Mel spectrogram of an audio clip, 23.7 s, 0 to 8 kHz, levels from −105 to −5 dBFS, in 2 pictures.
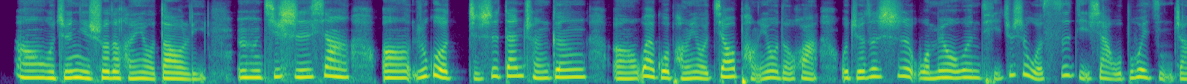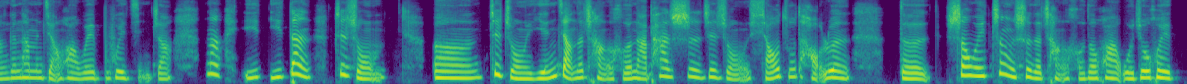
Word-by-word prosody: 呃， 240 -4 +4
我 230 -1 +4
觉 230 +2 0
得 - - +6
你 240 -2 +6
说 225 +3 +3
得 230 0 +4
很 215 -1 0
有 215 -2 +2
道 210 0 +3
理。 190 0 -4 0.3
嗯， 250 0 +4
其 275 +4 0
实 260 -2 +3
像， 275 -2 +3 0.3
呃， 235 0 +3
如 260 +3 +2
果 275 -7 +5 0.2
只 200 - -2
是 285 +9 0
单 300 +2 +2
纯 230 -6 0
跟， 265 +1 +4 0.3
呃， 210 0 +1
外 285 -2 +4
国 240 -1 +3
朋 210 -1 -1
友 215 -2 +1
交 275 +6 +2
朋 195 -8 -1
友 235 +2 +1
的 205 -3 -3
话， 210 -1 -3 0.2
我 230 - 0
觉 230 +1 +1
得 275 +3 +1
是 285 0 0
我 220 -2 -1
没 225 +3 +1
有 240 -2 +3
问 245 0 0
题。 205 -2 -8
就 285 +9 -5
是 350 +1 -3
我 230 - 0
私 320 +11 -4
底 225 -10 -7
下， 205 -1 -4
我 185 - -5
不 230 +5 -6
会 260 -1 +3
紧 220 -3 -9
张， 200 0 -5
跟 230 +2 -2
他 245 0 0
们 235 - -2
讲 210 -3 -5
话， 215 -1 -4
我 205 - -5
也 220 - -1
不 215 +1 -11
会 225 -1 -1
紧 210 - -14
张。 200 +2 -7 0.3
那 370 -2 -1 0.2
一 250 +3 -3
一 245 +2 0
旦 280 -2 +1 0.2
这 345 -3 0
种 205 -7 -2 0.5
呃， 230 -1 +2
这 355 - +1
种 215 -8 +1
演 215 +7 +2
讲 220 -8 +1
的 235 - 0
场 220 -5 -5
合， 200 0 -3
哪 210 -3 -1
怕 285 +7 -3
是 265 -1 0
这 255 +1 -2
种 200 -3 -6
小 220 +3 -1
组 270 -1 -6
讨 290 - -6
论， 235 -2 +1 0.4
的 200 -4 +1 0.2
稍 320 -1 +2
微 300 -1 +3
正 315 -1 0
式 265 +1 +1
的 215 -3 +1
场 205 -2 -6
合 200 -1 -7
的 215 0 0
话， 215 0 -1
我 205 0 -1
就 240 +4 +2
会 240 -4 +2
230 Hz, 255 characters per minute, -18 LUFS, 210-265 Hz, 0.5 s, 得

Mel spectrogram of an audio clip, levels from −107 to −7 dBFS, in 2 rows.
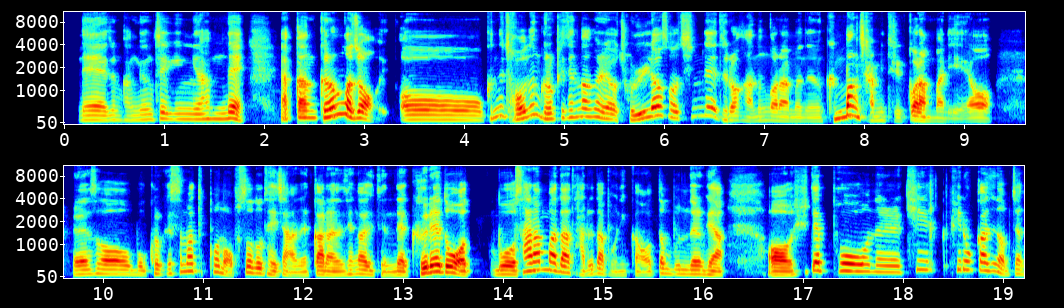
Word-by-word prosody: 네 130 0 -3
좀 135 0 -16
강경책이긴 150 +3 -9
한데 165 +2 0 0.4
약간 200 0 +2
그런 240 +10 +5
거죠. 205 -8 +6 0.3
어 140 -2 -1
근데 220 - -11
저는 280 +4 -1
그렇게 165 0 -5
생각을 220 0 -3
해요. 155 -3 -1
졸려서 195 - +1
침대에 240 +6 -6
들어가는 125 -2 -10
거라면은 105 -4 -8
금방 220 +11 +3
잠이 120 - -10
들 105 -3 -19
거란 120 -4 +3
말이에요. 95 +1 -5 0.4
그래서 130 +3 -1
뭐 130 -4 +1
그렇게 140 +1 -8
'스마트폰 205 +1 -4
없어도 160 -4 -2
되지 110 -7 -6
않을까?'라는 100 +4 -2
생각이 125 0 -3
드는데 100 0 -4
그래도 180 +2 +7
어 - - +2 0.2
뭐 120 0 +4
사람마다 225 - +3
다르다 130 -4 -6
보니까 105 0 -16
어떤 130 +8 -7
분들은 130 -1 -3
그냥 110 -4 0 0.5
어 105 -1 +8
휴대폰을 205 - +1
킬 260 +5 -11 0.2
필요까지는 245 -4 -2
없지 - - -9
않 130 - -10
140 Hz, 360 characters per minute, -23 LUFS, 120-200 Hz, 0.5 s, 어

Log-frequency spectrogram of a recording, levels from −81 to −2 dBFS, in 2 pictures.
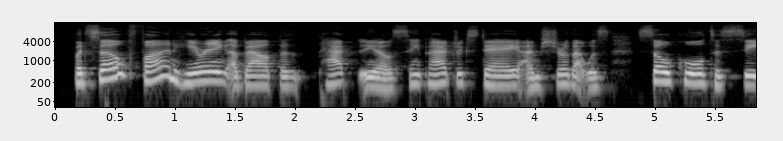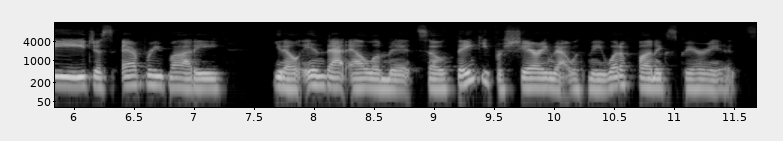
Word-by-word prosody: but 200 0 +2
so 265 - +5
fun 255 +4 +3
hearing 225 +2 +4
about 165 -1 +1
the 155 -1 -5
pat 195 +3 0
you 155 - +2
know, 135 -2 +1
Saint 185 +8 -6
Patrick's 195 +1 -1
Day. 165 -2 +1
I'm 145 +2 -1
sure 185 +5 -2
that - - 0
was 145 0 -5 0.2
so 225 -2 +3
cool 195 -3 +2
to 165 -4 -5
see 160 -1 +3
just 155 -1 -5
everybody, 145 -5 -1 0.4
you 155 - 0
know, 130 -1 +1
in 165 0 0
that 145 -2 +3
element, 130 -3 -2
so, 130 -1 -2
thank 215 +10 +1
you 220 - -6
for 125 - -8
sharing 140 +1 0
that 130 - -1
with 130 +1 -10
me. 125 -1 -3
What 150 +3 0
a - - -7
fun 145 -5 -1
experience. 135 -1 -6
160 Hz, 200 wpm, -25 LUFS, 135-190 Hz, 0.4 s, so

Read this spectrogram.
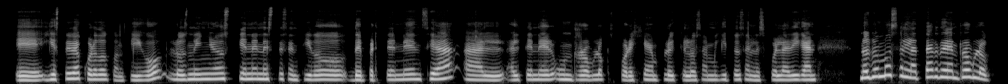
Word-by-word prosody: eh, 195 -1 +3
y 215 +3 -1
estoy 230 +3 +1
de 265 - +6
acuerdo 230 -3 +1
contigo, 200 - -1
los 230 -3 0
niños 250 +2 +2
tienen 250 -1 +2
este 245 0 -3
sentido 220 -1 0
de 205 +1 +1
pertenencia 235 - 0
al 205 -2 +1
al 205 +1 -2
tener 220 +1 0
un 230 -2 0
Roblox, 215 +1 -2
por 200 -2 -3
ejemplo, 210 +1 -3
y - - -1
que 205 - -6
los 200 +1 -1
amiguitos 220 +1 -5
en 220 - -3
la 200 - -1
escuela 210 +1 -1
digan: 215 0 +2 0.4
"Nos 305 +1 +3
vemos 395 +4 +2
en 375 -3 +2
la 305 - +1
tarde 335 +3 +3
en 305 - 0
Roblox", 300 -10 +1
225 Hz, 210 wpm, -19 LUFS, 210-250 Hz, 0.4 s, de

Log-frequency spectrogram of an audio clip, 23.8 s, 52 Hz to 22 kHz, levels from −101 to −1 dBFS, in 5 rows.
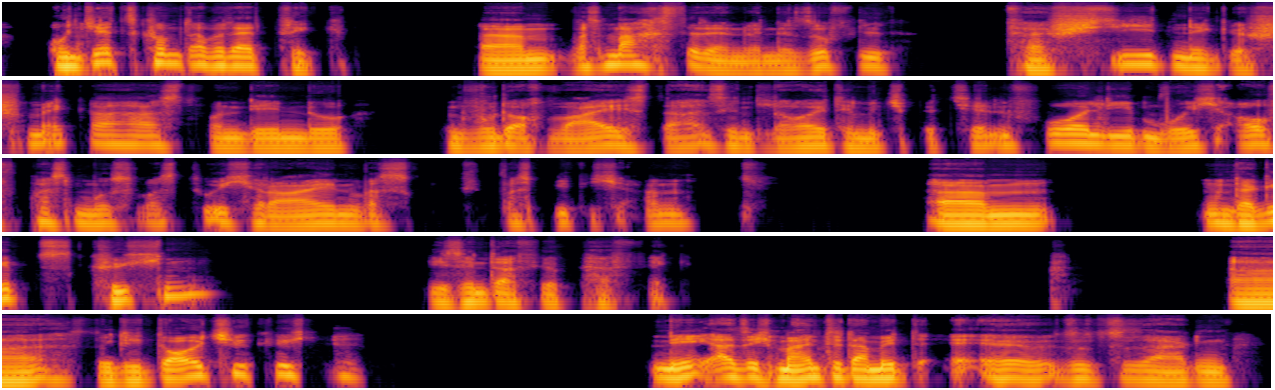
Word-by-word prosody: und 125 +2 +3
jetzt 165 0 +1
kommt 155 -3 +1
aber 130 -2 +2
der 130 -1 +3
Trick. - - -8 0.5
Ähm, 100 +1 +4
was 120 +1 -3
machst 140 -1 +2
du 130 - 0
denn, 90 -6 0
wenn 90 0 -4
du 90 - -4
so 115 +7 -1
viel 120 -2 -6 0.4
verschiedene 125 +4 +2
Geschmäcker 125 +3 -4
hast, 115 -3 -4
von 100 -1 -3
denen 95 0 0
du 95 0 -1 0.4
und 100 -1 -6
wo 105 - -1
du 110 - +1
auch 95 -1 -7
weißt, 95 +1 -1
da 105 +4 -6
sind 105 -4 -6
Leute 100 0 -2
mit 95 -1 -4
speziellen 115 +1 -7
Vorlieben, 115 -4 +1
wo 95 - -1
ich 110 +2 -3
aufpassen 125 -1 -3
muss: 110 -2 -4
„Was 115 +2 -10
tue - - -4
ich 115 - -5
rein, 105 +2 +1
was 105 -1 -6 0.3
was - - -8
biete - - -11
ich - - -9
an?“ 110 +1 -6 0.9
Ähm, 110 0 +5 0.6
und 115 -1 +1
da 110 - +6
gibt's 140 +4 -3
Küchen, 170 +11 -1 0.8
die 105 - -3
sind 105 +1 0
dafür 105 -2 -2
perfekt. - - -14 2.1
Äh, 100 +2 +3 0.2
so 100 - 0
die 100 +1 +1
deutsche 145 - +5
Küche. 150 -5 -4 1.1
Ne, 130 +3 +6
also, 135 -1 +5
ich 135 - +4
meinte 125 +3 +6
damit, 125 -1 +5
äh, 120 -1 +1
äh, - - -5
sozusagen 105 -4 -1
110 Hz, 170 wpm, -25 LUFS, 100-125 Hz, 2.1 s, da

